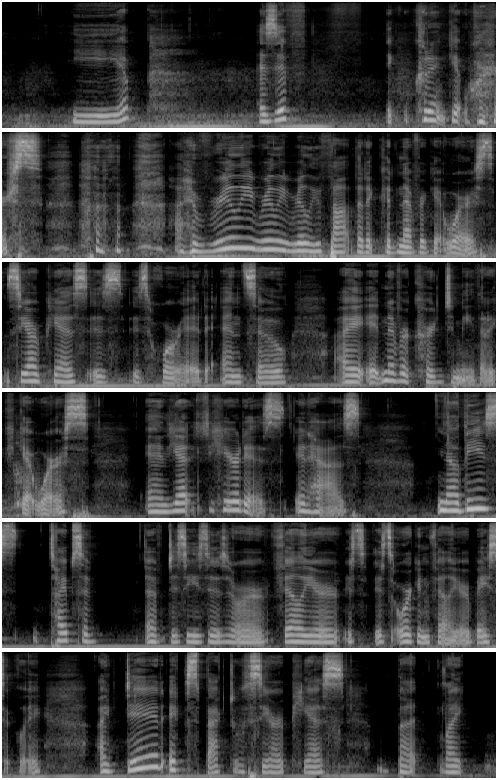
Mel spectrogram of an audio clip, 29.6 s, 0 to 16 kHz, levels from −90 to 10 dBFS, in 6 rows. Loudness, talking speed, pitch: -24 LUFS, 125 wpm, 185 Hz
